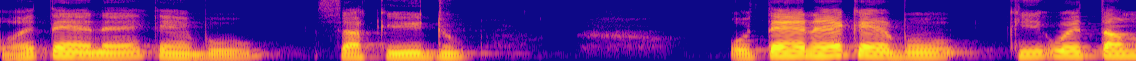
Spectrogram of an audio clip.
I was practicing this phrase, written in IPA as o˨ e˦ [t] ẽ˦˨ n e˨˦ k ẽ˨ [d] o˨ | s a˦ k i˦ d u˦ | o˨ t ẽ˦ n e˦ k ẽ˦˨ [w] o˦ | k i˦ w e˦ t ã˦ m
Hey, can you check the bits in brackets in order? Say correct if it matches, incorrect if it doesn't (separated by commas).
correct, incorrect, incorrect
